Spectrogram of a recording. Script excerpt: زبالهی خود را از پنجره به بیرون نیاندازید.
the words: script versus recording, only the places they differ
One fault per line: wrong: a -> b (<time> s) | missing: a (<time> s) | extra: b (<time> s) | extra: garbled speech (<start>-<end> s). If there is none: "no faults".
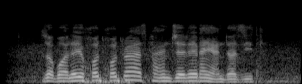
extra: خود (1.0 s)
missing: به بیرون (2.0 s)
